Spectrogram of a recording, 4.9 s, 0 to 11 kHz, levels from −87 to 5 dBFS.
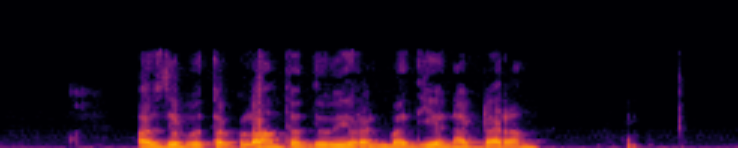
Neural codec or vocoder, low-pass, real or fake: codec, 16 kHz, 8 kbps, FunCodec, trained on Chinese and English, 25 frames a second; 7.2 kHz; fake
